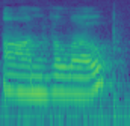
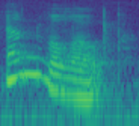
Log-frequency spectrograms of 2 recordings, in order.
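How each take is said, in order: First: The word begins with an 'on' sound. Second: The word begins with an 'en' sound. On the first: The speaker calls it wrong. "I have often said envelope" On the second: The speaker calls it right. "it is really envelope ... it's still N at the beginning, not on"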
